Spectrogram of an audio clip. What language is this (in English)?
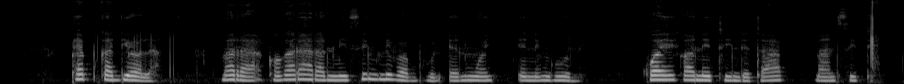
Kalenjin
